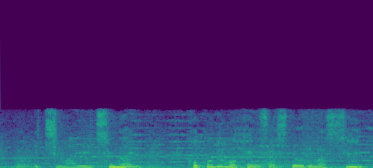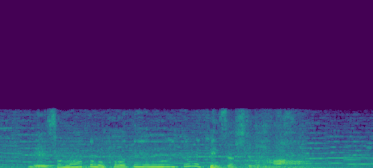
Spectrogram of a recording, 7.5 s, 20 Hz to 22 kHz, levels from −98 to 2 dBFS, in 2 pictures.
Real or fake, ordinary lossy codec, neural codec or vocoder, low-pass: fake; none; codec, 16 kHz, 8 kbps, FunCodec, trained on Chinese and English, 25 frames a second; none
